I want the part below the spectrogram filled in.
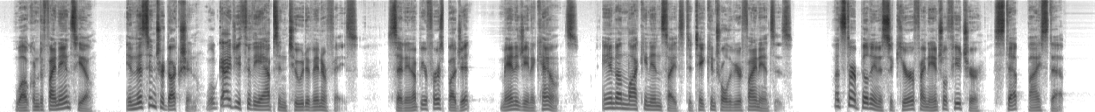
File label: explainer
